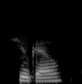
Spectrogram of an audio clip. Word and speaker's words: Hugo: It's my name is spelled with an E, L-Y-N-N-E, Hugo, H-U-G-O.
